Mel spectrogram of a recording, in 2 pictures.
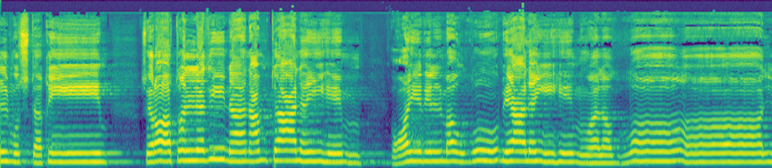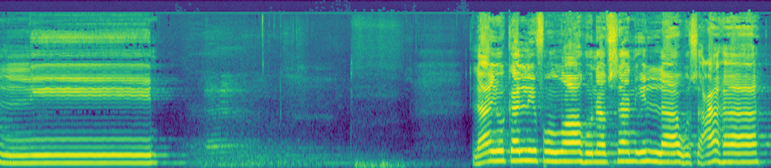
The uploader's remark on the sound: at the Houghton Masjid (West Street)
